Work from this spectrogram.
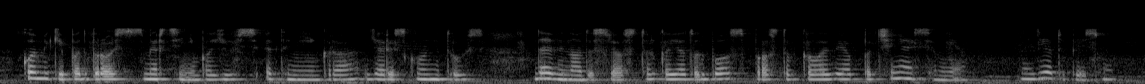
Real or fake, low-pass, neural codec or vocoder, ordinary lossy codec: real; 5.4 kHz; none; none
